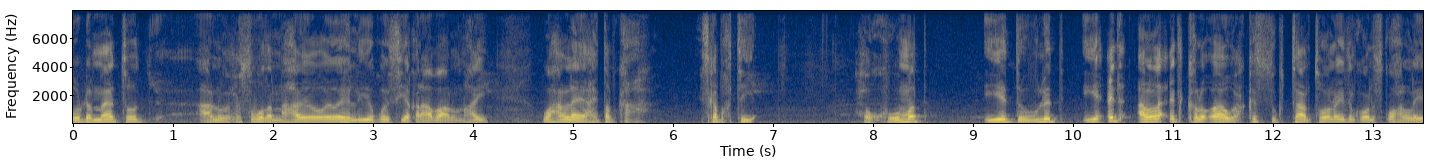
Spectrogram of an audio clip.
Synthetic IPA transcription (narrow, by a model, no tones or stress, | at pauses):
ɔːɖɐmːaːnt̪ʰɔːd̪ | aːnʊħʊsʊwɔðɐnɐɦɐjɔːɛhɛlɪjɔqɔjsɪjɐqɑɾaːβɔaːnʊnɐɦɑj | wɑħɑːnlɛːjɐɦɛjd̪ɐbkʰa | ɪ̥skʰɐbɑχt̪ʰɪjɐ | ħʊkʰʊːmɐd̪ | ijɔd̪ɔwlɐd̪ijɔʕɪd̪ɐlːɐʕɪd̪kʰɐlɔaːwɑħkʰɐsʊɡt̪ʰaːnt̪ʰɔːnɔɪðɪŋkʰɔaːnɪskʰʊhɐd̪lɛ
